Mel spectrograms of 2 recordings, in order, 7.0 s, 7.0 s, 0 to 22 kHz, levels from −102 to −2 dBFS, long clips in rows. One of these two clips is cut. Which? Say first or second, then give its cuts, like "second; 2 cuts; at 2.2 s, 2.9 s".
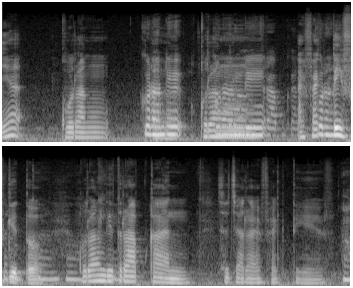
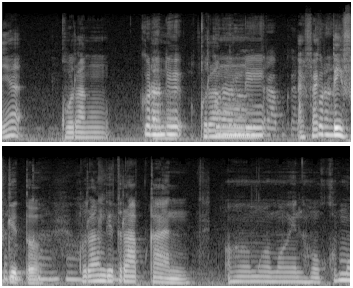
second; 1 cut; at 5.5 s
